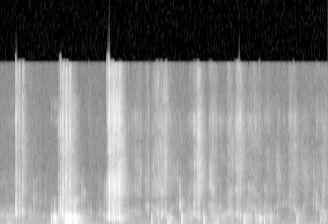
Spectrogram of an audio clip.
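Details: A Shih Tzu chews kibble: two loud crisp crunches around one and two seconds, followed by lighter scattered clicks of biting and chewing.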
